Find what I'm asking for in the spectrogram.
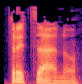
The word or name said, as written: Trezzano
